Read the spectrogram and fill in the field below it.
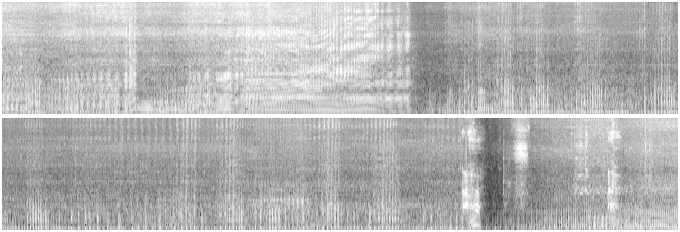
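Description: Small motorcycles idle outdoors.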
